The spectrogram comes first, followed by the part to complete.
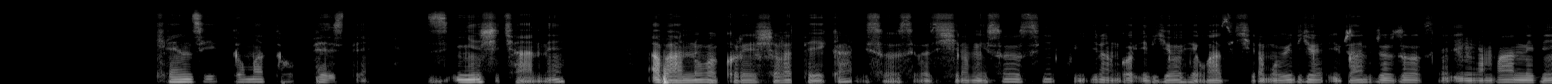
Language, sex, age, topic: Kinyarwanda, male, 18-24, finance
